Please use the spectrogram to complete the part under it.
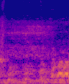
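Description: A hen clucks briefly among egg nests on a poultry farm, a short low clucking burst in steady background noise, close but faint.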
